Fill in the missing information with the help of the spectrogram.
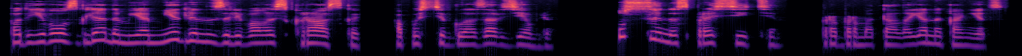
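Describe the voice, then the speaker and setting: A woman narrating a first-person novel as an audiobook, expressive and animated in the heroine's lines. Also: medium pitch, brisk, few pauses, no room sound, studio quality.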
